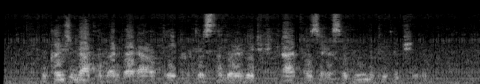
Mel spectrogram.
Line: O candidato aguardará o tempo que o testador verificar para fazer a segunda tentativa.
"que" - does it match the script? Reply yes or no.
no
